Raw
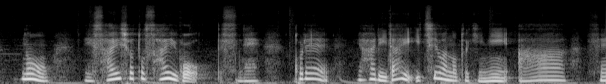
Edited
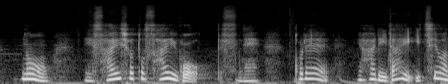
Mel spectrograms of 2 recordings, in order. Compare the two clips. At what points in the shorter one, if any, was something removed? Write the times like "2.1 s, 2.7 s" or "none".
none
